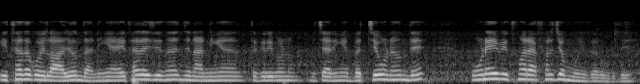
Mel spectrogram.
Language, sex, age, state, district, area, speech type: Dogri, female, 45-60, Jammu and Kashmir, Udhampur, urban, spontaneous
